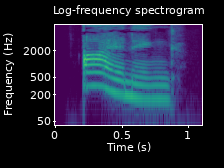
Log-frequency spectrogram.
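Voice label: "ironing", British English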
